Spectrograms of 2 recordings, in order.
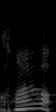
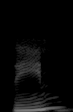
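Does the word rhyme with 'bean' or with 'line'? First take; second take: line; bean. First: The vowel is an 'eye' sound. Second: The vowel is a long 'ee' sound. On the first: "like Calvin Klein" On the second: "Like Mister Clean?"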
